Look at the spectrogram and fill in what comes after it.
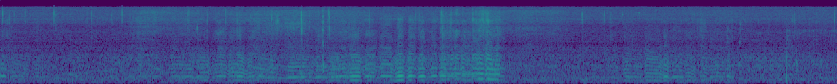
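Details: Wasps at a carcass, a low buzzing drone that grows louder and richer around three to five seconds as one flies close, then settles back to a quieter hum.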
